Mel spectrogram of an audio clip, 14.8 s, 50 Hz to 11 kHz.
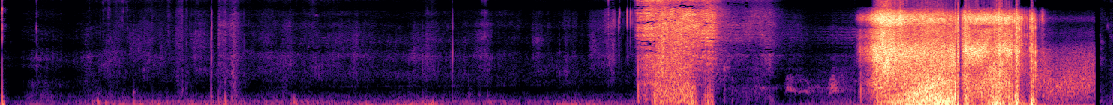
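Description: A lit fuse sputters faintly for several seconds, then a D12 black-powder model rocket motor fires with a loud rushing hiss lasting about a second. A few seconds later there is a second, louder burst of rocket-motor hiss lasting over two seconds.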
